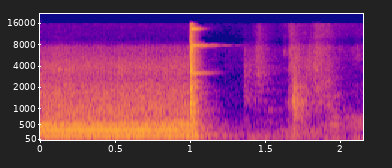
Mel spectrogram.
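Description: A microwave oven door clicks open.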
